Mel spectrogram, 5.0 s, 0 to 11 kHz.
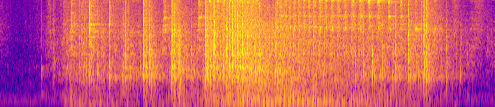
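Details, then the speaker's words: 30-year-old Honda EX1000 generator that ran 5-10 minutes then shut down (owner had swapped coil and carburetor), now restarted: catches after rough pulls, settles into busy, even steady run; engine sounds good and makes power. "it runs in this configuration the engine sounds good and it makes power"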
